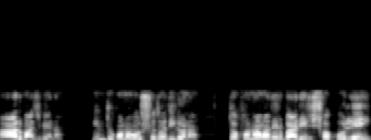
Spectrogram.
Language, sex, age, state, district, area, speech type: Bengali, female, 30-45, West Bengal, Purba Medinipur, rural, spontaneous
